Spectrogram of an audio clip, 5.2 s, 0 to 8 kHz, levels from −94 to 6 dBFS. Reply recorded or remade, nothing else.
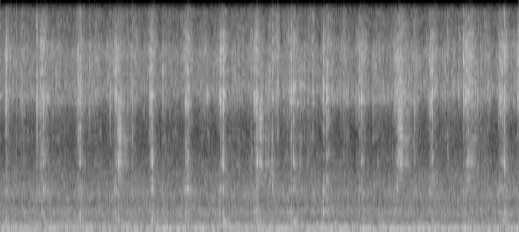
recorded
